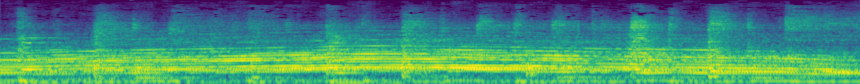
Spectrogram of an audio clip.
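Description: Jam band playing instrumentally at a soundcheck, heard through an audience recording: a long held chord glides slowly up in pitch and back down, over bass and scattered drum hits.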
